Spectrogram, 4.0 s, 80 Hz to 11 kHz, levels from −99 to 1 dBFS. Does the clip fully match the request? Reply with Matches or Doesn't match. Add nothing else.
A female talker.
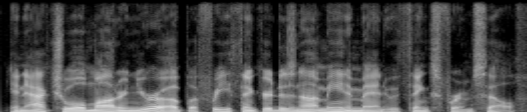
Doesn't match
